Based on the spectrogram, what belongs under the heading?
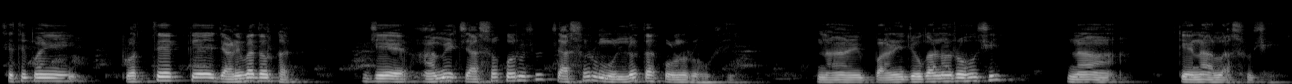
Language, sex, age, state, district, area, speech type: Odia, male, 60+, Odisha, Mayurbhanj, rural, spontaneous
